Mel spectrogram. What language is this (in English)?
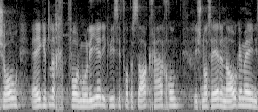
Swiss German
